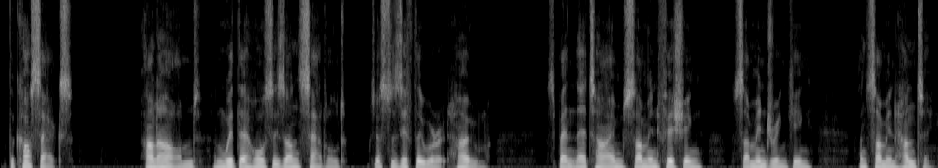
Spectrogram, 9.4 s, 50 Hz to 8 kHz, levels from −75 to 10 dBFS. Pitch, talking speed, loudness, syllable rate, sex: 140 Hz, 180 wpm, -18 LUFS, 5.5 syllables/s, male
